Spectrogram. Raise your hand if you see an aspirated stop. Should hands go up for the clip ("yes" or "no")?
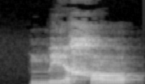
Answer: no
